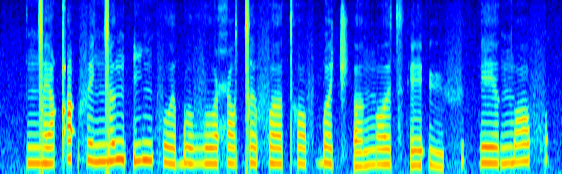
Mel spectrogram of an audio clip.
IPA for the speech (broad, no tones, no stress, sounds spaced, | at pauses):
ŋ͡ǀ ɛ qʼ ə ʔ f e ŋ͡ǀ ə ŋ ʔ i ŋ f o ə̯ ɓ o v o ħ ɔ ǀ ə f ʌ t̪ʰ ɔ f ɓ ʌ t͡ʃʼ ʌ ŋ ɔ ə̯ t͡sʼ e ʔ y f | e ə̯ ŋ͡m ɔ f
